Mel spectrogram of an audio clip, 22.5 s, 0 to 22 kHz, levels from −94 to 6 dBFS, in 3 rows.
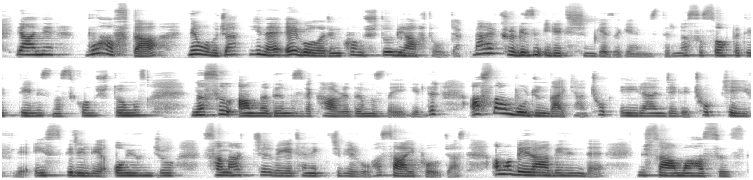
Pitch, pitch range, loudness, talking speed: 190 Hz, 175-230 Hz, -21 LUFS, 115 wpm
